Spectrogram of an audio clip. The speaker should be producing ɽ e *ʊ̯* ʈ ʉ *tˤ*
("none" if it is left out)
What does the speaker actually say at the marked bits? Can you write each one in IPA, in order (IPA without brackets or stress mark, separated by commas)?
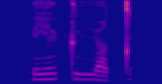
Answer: ə̯, tˤ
